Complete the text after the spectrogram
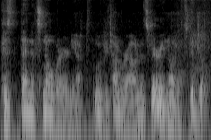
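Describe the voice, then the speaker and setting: Mellow-voiced man teaching meditation. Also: low-pitched, animated, racing, slight background noise. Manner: conversational, explains with frequent "right?" and "okay?" check-ins. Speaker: meditation and martial arts teacher. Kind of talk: casual video lecture to camera. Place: indoors, seated.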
